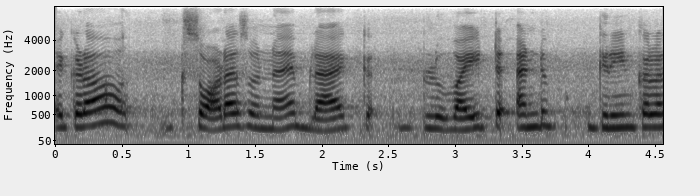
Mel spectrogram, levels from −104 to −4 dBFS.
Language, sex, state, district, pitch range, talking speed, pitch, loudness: Telugu, female, Andhra Pradesh, Manyam, 245-275 Hz, 145 wpm, 255 Hz, -15 LUFS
